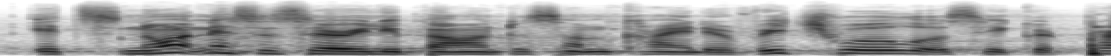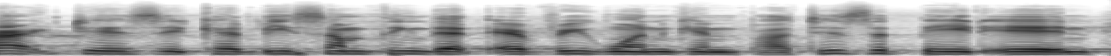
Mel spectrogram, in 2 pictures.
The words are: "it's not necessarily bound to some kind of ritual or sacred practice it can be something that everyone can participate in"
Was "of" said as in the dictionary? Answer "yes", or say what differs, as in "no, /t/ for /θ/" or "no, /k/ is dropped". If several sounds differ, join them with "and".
yes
